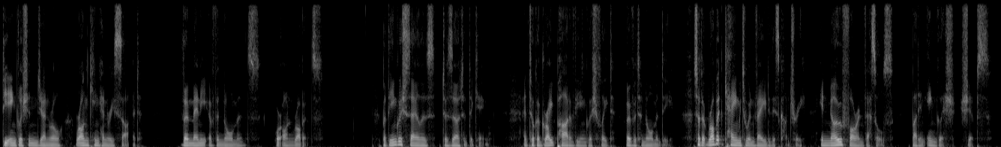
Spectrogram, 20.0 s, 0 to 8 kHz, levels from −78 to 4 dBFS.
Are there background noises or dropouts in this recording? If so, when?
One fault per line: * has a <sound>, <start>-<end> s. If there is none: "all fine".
* has a dropout, 2.6-2.7 s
